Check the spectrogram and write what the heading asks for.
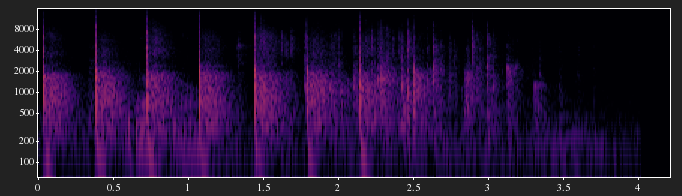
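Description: A small group of people applauding briefly: loud, evenly spaced hand claps about three a second, with fainter scattered claps mixed in, thinning out and dying away after about three seconds.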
